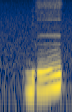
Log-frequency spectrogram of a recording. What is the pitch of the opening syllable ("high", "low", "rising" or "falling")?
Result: rising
